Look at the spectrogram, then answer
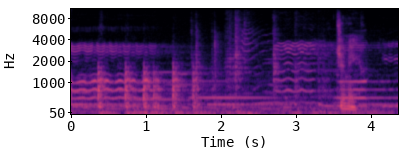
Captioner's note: opera music; singing in foreign language; light knocking at door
